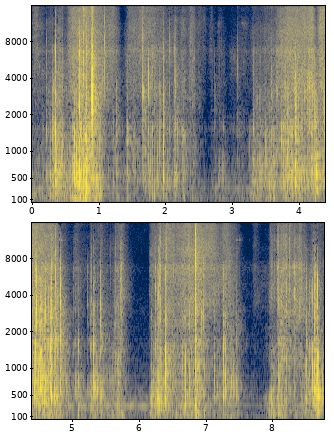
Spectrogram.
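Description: A flat hand rubs across a page of a thick bound volume of old, yellowed paper magazines, then the pages are lifted and turned. The result is a bright, dry paper rustle and crinkle that comes in several swelling bursts, with short quiet gaps between them.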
